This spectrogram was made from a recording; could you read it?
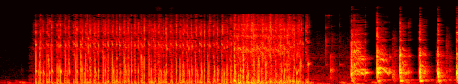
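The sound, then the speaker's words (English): A person who has inhaled too much cannabis smoke gives a long, raspy, rattling hack that runs for several seconds, then breaks into a quick series of loud, harsh coughs in steady succession, with no talking. “Oh, the cough, the legendary cough. Dude, I took in way too much weed right there.”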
